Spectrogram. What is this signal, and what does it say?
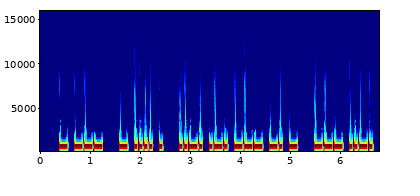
Morse code, heard as a keyed tone, about 24 wpm, 700 Hz. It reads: TO THE FRONT OF
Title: Speed-Racing - Sets of 5 Words 20wpm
